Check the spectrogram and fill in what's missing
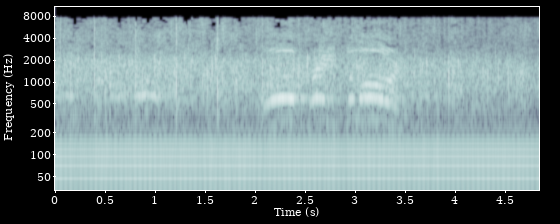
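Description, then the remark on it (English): An audience claps hands together in praise, a dense, sustained round of applause, with voices calling out and whooping over the clapping midway through. “Give him one more hand clap of praise.”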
